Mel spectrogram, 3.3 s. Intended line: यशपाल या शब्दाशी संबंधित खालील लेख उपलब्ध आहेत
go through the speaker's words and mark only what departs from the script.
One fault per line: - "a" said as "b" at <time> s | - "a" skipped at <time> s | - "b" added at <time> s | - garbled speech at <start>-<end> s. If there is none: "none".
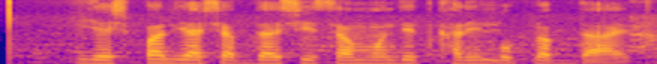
- "लेख" skipped at 2.5 s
